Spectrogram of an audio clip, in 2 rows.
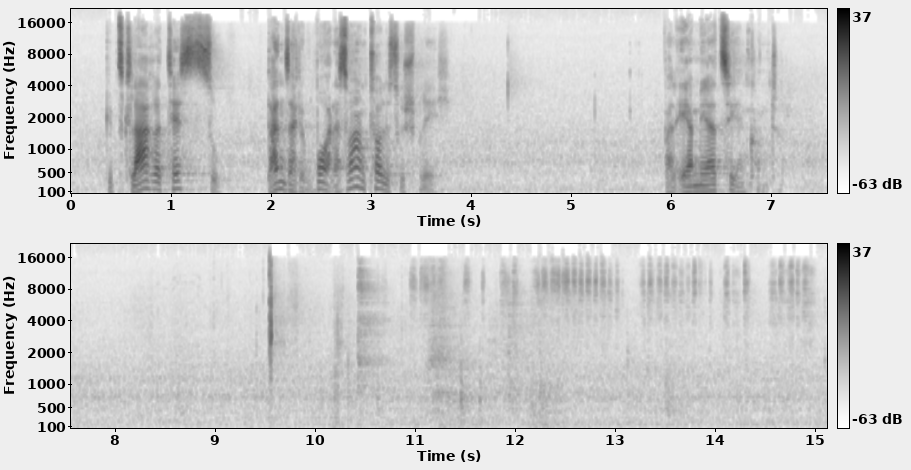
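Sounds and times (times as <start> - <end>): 
speech: 0.4 - 3.8, 6.0 - 7.1
pen writing quickly on paper: 11.0 - 15.1.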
